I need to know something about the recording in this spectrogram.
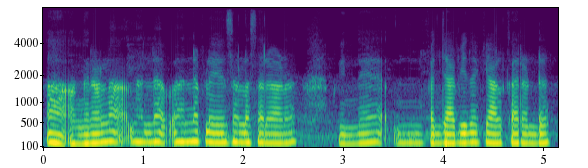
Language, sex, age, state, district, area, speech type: Malayalam, male, 18-30, Kerala, Idukki, rural, spontaneous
